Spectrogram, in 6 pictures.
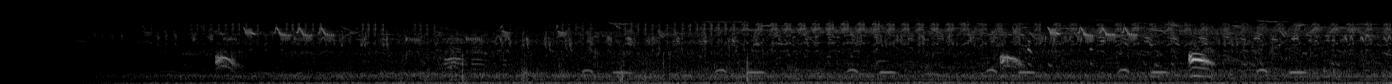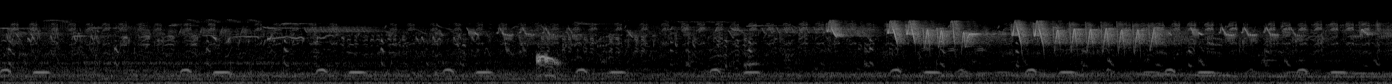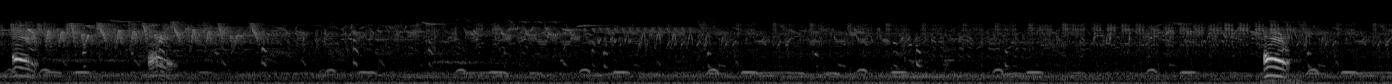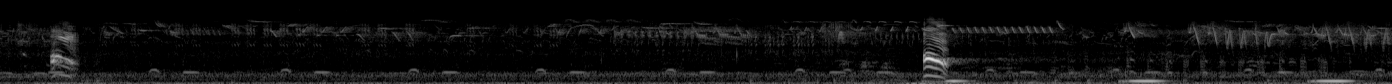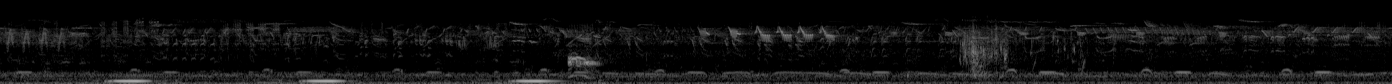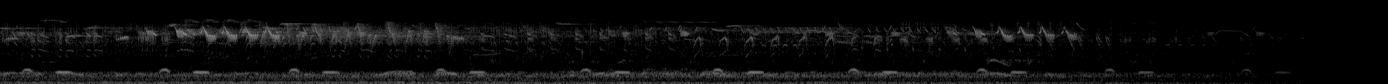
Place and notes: {"title": "Joist Fen, Lakenheath, Suffolk - Bitterns in flight", "date": "2017-06-10 06:31:00", "description": "10th June 2017\nJoist Fen, Lakenheath, Suffolk.\nEarly morning. Three bitterns fly over, calling.\nMono. Telinga Twin Science Pro 8 MkII in parabolic reflector to SD 702", "latitude": "52.45", "longitude": "0.52", "altitude": "1", "timezone": "Europe/London"}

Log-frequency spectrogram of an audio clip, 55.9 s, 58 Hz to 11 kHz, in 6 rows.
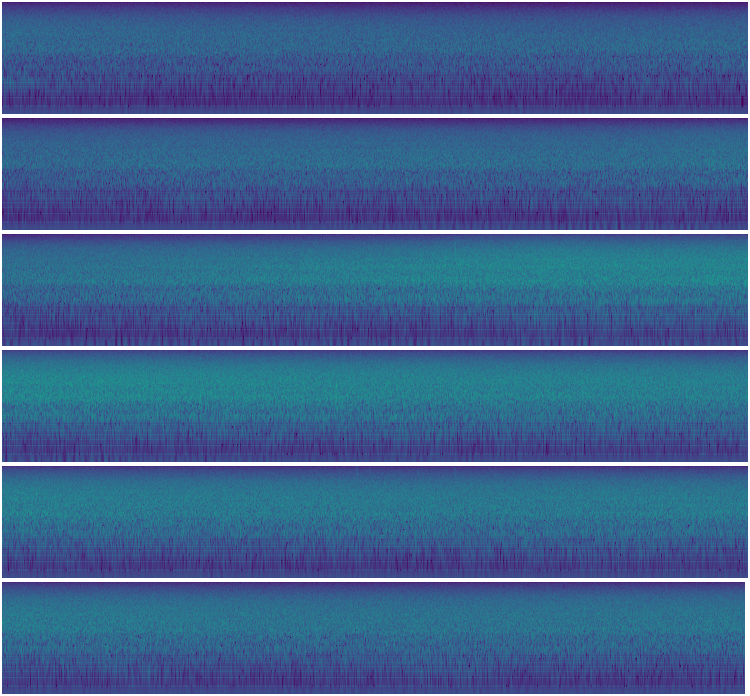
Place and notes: {"title": "Jordan Rd, Buena Vista, VA, USA - Wind Over Jordan Road", "date": "2018-07-13 03:15:00", "description": "Jordan Road is a gated Forest Service Road in the George Washington National Forest. Recorded half a mile or so past the western gate, on the southern slope just below the road. Tascam DR-05; Manfrotto tabletop tripod; Rycote windscreen. Mics angled upward to catch the rustle of the wind in the canopy. Percussive sound is hickory nuts dropping in the wind.", "latitude": "37.76", "longitude": "-79.32", "altitude": "487", "timezone": "GMT+1"}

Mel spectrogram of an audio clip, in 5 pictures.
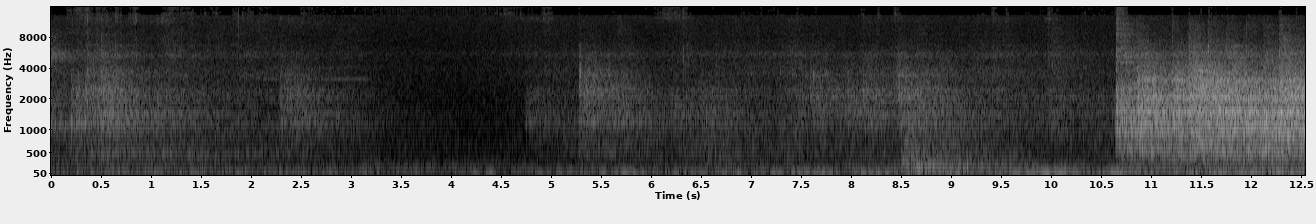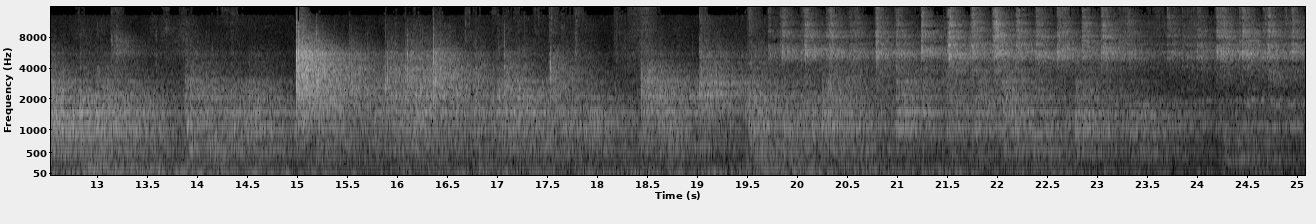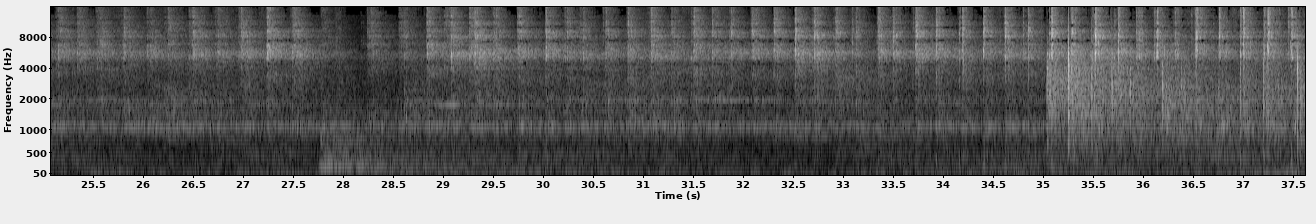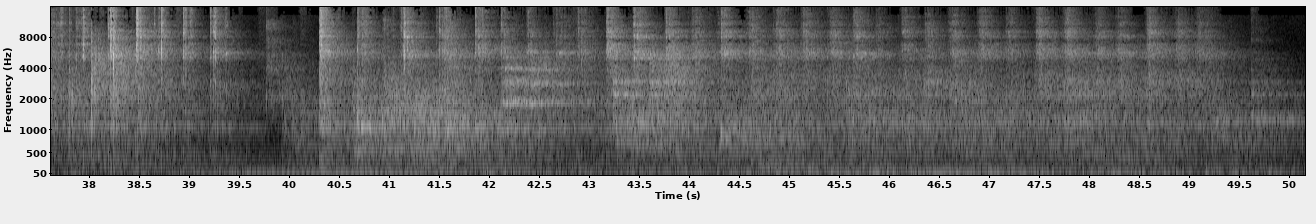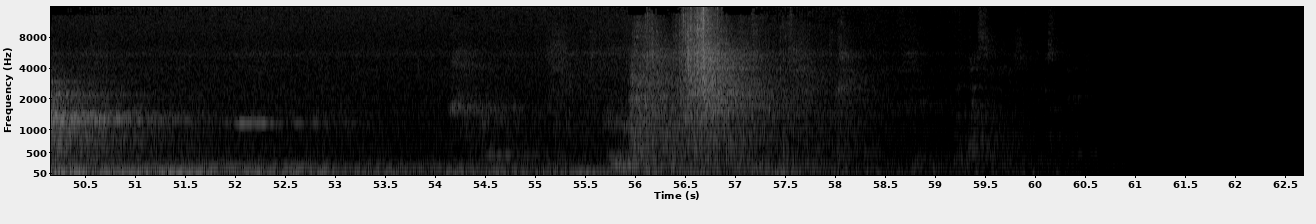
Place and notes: {"title": "Mayrau mine museum", "description": "acoustic piece for the dressing room of the former Mayrau mine", "latitude": "50.17", "longitude": "14.08", "altitude": "352", "timezone": "Europe/Berlin"}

